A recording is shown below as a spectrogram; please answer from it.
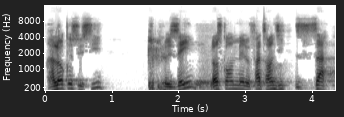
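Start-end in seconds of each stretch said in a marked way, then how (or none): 3.7-4.3 "za" with a buzzing French Z; French Z sound. Shown as a demonstration. Teacher showing zayn with fatha, French Z in "za". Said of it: "comme le Z en français".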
